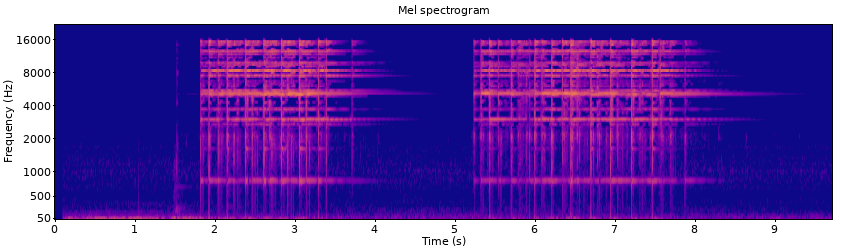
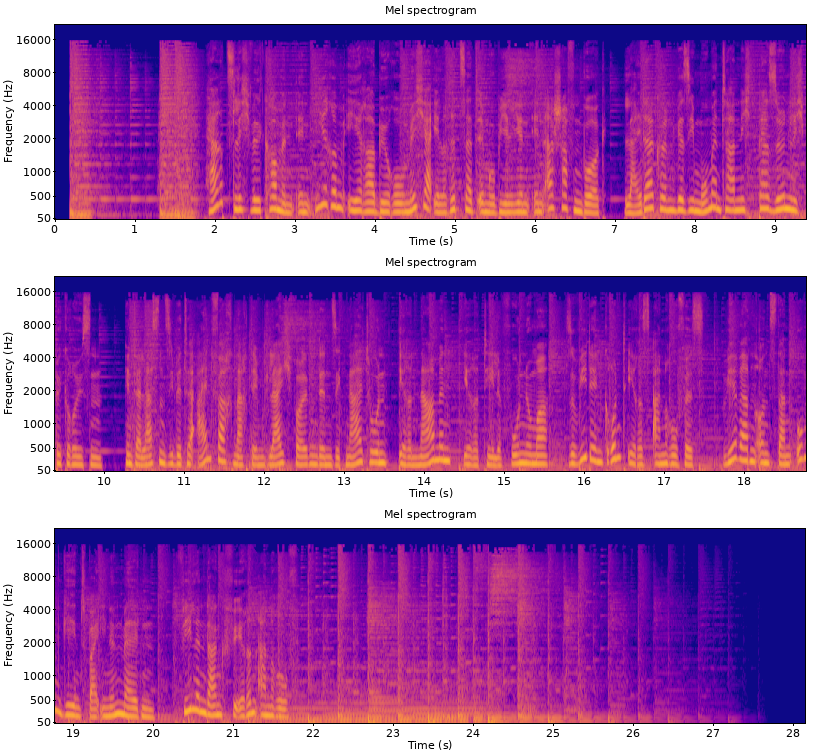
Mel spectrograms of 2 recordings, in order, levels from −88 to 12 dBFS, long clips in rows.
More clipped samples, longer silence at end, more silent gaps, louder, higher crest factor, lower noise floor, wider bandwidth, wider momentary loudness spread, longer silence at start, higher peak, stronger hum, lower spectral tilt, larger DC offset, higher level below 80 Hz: neither; second, 1.55 s vs 1.7 s; neither; second, -18 LUFS vs -15 LUFS; first, 20 dB vs 14 dB; about the same, -66 dBFS vs -65 dBFS; about the same, 16.5 kHz vs 16 kHz; first, 17 LU vs 10 LU; about the same, 0.15 s vs 0.2 s; second, -4 dBFS vs 0 dBFS; neither; second, 5 dB/octave vs -6 dB/octave; neither; second, -56 dBFS vs -30 dBFS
